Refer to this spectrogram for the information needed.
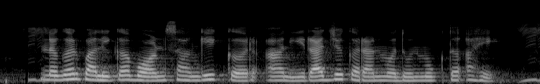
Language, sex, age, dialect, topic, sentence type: Marathi, female, 46-50, Northern Konkan, banking, statement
